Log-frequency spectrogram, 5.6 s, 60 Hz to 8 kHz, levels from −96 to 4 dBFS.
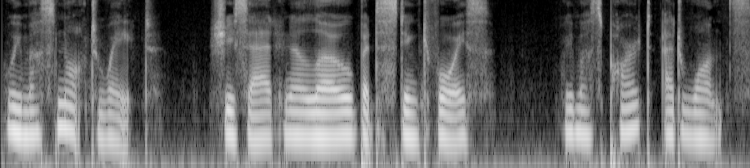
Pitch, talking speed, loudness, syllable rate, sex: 155 Hz, 180 wpm, -17 LUFS, 4.1 syllables/s, female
